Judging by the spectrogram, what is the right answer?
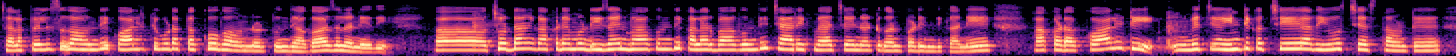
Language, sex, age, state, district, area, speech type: Telugu, female, 45-60, Andhra Pradesh, Chittoor, rural, spontaneous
